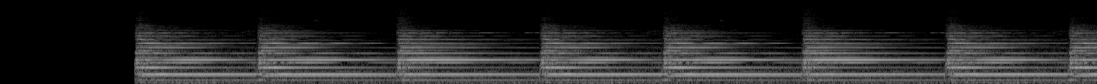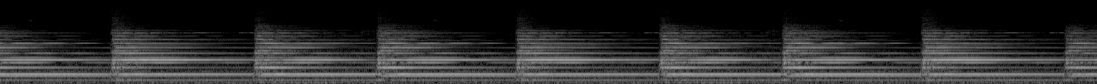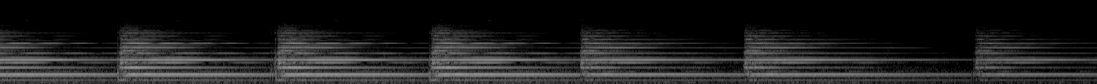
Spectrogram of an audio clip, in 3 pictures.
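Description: A single church bell tolling slowly and evenly, about one stroke every second and a third, each stroke ringing on into the next; it begins about a second and a half in. A funeral toll.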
